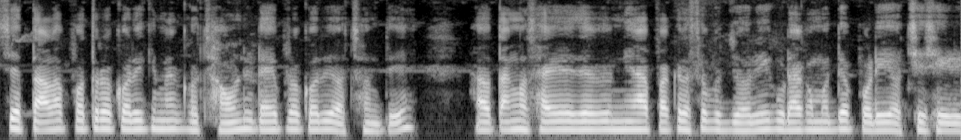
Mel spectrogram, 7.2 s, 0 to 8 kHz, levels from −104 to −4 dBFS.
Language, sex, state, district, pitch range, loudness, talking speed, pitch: Odia, male, Odisha, Malkangiri, 135-150 Hz, -18 LUFS, 190 wpm, 145 Hz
